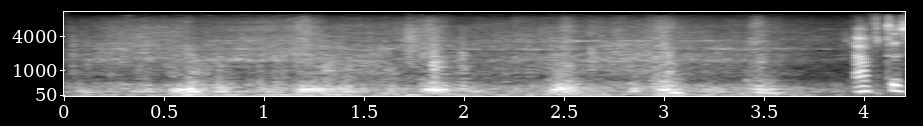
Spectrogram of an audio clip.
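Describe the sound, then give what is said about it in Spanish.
A 1943 train of cattle wagons carrying deported Jews rolls along the rails with a steady clickety-clack, regular thumps a little over half a second apart over a continuous hissing rumble, moderately loud. “El tren se detuvo y ladraron unos perros.”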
